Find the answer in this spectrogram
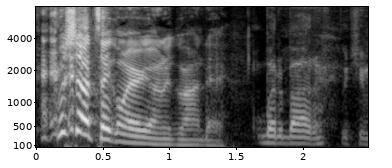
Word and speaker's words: Grande: she plays into the grande and that's not how you pronounce her last name what is it it's grand but she she plays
